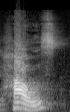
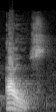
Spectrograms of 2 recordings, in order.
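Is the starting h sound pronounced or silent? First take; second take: pronounced; silent. First: The word starts with an audible h sound. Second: The word starts with no h sound. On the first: "En lugar de decir house para casa" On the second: "va a decir house"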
